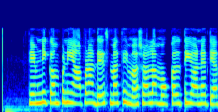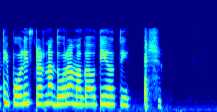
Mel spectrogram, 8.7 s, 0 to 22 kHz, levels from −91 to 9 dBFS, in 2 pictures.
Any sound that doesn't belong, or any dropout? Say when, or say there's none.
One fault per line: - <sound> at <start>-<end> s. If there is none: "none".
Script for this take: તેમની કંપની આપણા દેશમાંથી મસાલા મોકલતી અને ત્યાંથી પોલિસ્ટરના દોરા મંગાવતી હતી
- sneeze at 7.2-7.6 s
